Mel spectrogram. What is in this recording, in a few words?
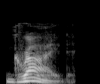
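"gride", British English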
